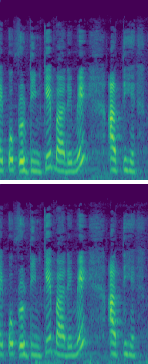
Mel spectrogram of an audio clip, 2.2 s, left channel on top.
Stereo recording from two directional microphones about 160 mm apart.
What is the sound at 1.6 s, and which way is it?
Speech, 35° left (ahead or behind).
